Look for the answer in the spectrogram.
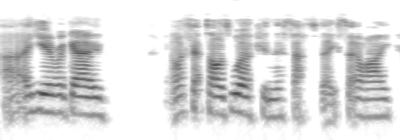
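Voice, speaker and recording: A woman's voice: on the low side, steady tone, normal speed. A woman chatting casually and hesitantly as a podcast guest, in a giggly conversational style. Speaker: podcast guest, priest in training. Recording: slightly dull, lo-fi sound.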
